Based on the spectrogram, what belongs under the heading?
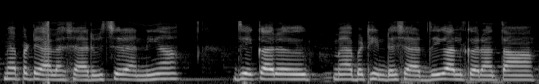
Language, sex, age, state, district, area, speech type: Punjabi, female, 18-30, Punjab, Patiala, urban, spontaneous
